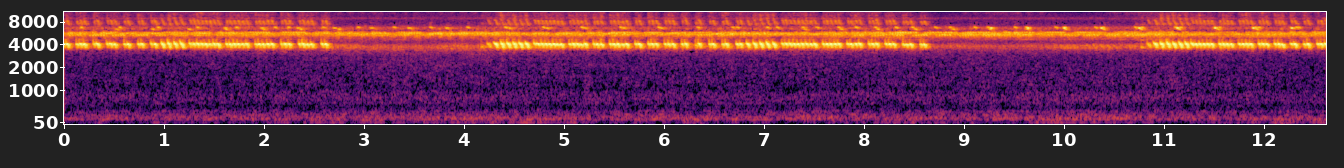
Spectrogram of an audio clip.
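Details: Autumn insects heard for sleep: a high, rapidly pulsed trill that comes in bursts of several seconds separated by short lulls, with a thin continuous ringing above and a faint low background.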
